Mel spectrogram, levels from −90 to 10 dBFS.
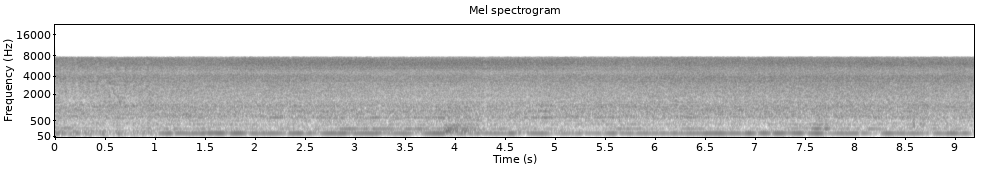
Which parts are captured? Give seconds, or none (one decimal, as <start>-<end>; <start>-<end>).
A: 1.0-9.2

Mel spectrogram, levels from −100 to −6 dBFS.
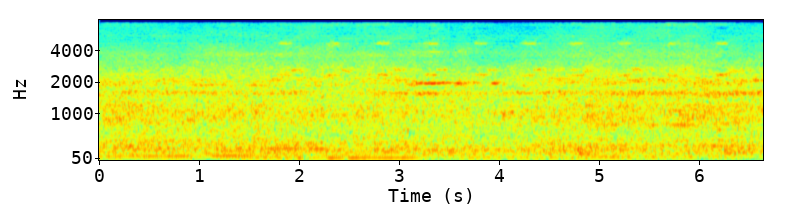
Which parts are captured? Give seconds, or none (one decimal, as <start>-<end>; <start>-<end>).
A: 1.0-1.7

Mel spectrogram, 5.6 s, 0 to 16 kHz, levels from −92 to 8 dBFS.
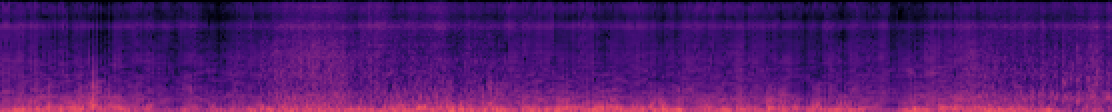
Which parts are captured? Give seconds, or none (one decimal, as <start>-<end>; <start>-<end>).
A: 1.3-2.5; 4.9-5.6

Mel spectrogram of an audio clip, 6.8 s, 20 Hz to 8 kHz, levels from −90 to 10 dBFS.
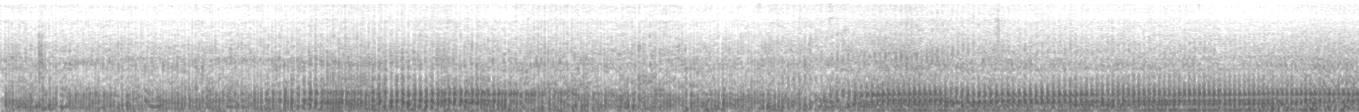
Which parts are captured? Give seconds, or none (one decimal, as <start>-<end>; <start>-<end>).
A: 3.9-6.8

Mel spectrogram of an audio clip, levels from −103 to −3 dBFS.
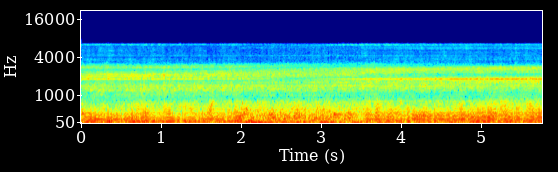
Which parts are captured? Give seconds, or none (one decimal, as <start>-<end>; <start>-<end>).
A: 2.0-3.5

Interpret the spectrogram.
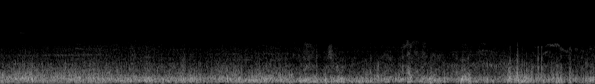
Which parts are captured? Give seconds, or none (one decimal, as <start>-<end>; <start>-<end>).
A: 0.0-2.9; 4.8-6.0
